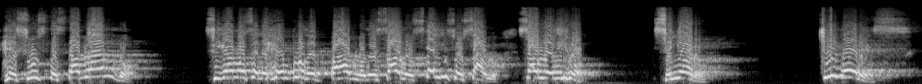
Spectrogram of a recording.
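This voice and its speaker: A man preaching a sermon with emphasis, repeating phrases and sometimes rising to shouts. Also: very high-pitched, normal speed, big-room sound.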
